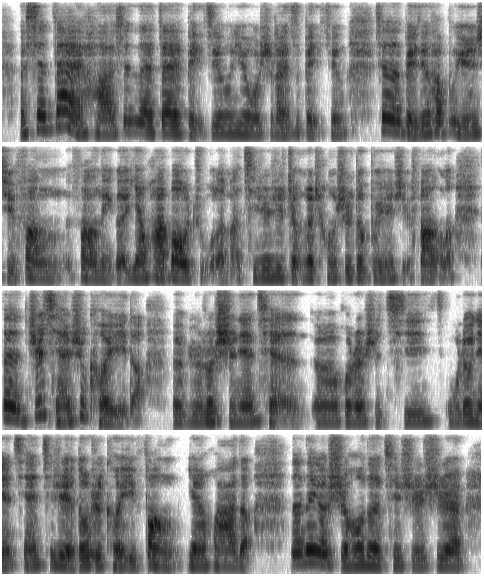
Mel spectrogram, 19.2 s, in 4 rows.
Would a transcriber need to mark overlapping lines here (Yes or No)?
No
